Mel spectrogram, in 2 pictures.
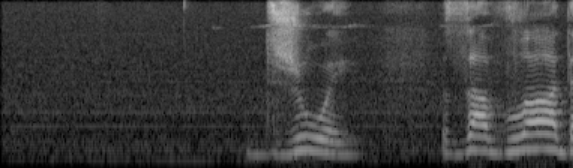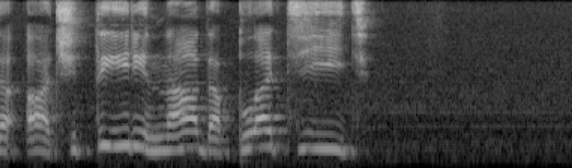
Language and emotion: Russian, angry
